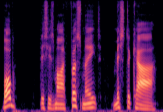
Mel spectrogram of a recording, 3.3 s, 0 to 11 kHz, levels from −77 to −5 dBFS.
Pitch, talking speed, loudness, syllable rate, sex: 130 Hz, 145 wpm, -21 LUFS, 3.4 syllables/s, male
